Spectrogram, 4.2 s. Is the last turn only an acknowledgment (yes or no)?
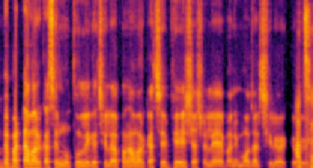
no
